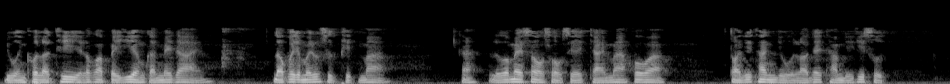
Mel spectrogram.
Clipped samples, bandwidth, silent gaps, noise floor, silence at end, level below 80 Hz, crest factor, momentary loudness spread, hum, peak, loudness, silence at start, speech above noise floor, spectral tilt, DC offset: under 0.1%; 5.8 kHz; none; -51 dBFS; 0.65 s; -44 dBFS; 18 dB; 10 LU; none; -4 dBFS; -22 LUFS; 0.05 s; 30 dB; -11 dB/octave; 0.3%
